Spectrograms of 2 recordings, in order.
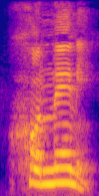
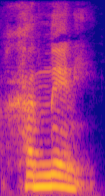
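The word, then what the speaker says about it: חנני: This is choneni, not chaneni. Choneni. Choneni, why choneni? Because you do the same thing, just like chokhmah, except that you see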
